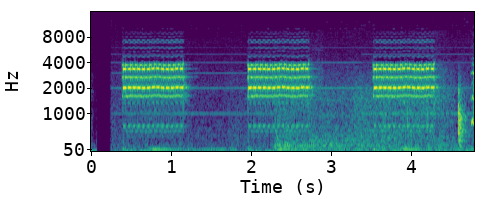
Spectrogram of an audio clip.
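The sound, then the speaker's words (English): A telephone rings three times in a steady rhythm, each bright electronic trill lasting under a second with short pauses between, fairly loud, with no voices. “I got, I got a phone call to make.”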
